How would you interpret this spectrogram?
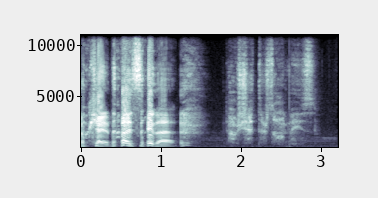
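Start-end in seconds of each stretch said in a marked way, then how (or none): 1.3-3.0 hushed, barely voiced whisper. Told he can only reply in a whisper, the player answers, whispered. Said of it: "you can reply in a whisper ... Sounds nicer as a whisper".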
